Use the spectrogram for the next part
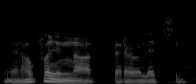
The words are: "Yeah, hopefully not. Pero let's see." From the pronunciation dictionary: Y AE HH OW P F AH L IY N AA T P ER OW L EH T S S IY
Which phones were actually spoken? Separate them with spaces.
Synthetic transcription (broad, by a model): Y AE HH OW F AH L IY N AA T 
